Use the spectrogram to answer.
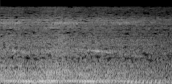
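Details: Honda Click scooter at 61,233 km, rebuilt after water pump fault mixed oil and coolant (new piston rings, valve seals, gasket, valves reground), warming up after repair: revs rise and settle smoothly, no knocks, misses or pops; healthy.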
